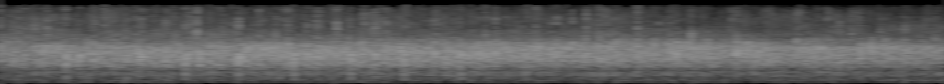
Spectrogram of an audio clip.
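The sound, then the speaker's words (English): Sustained applause from a church audience, a dense, steady patter of many hands clapping at an even loudness throughout, with no voices rising above it. “And go on, you can clap for that.”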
